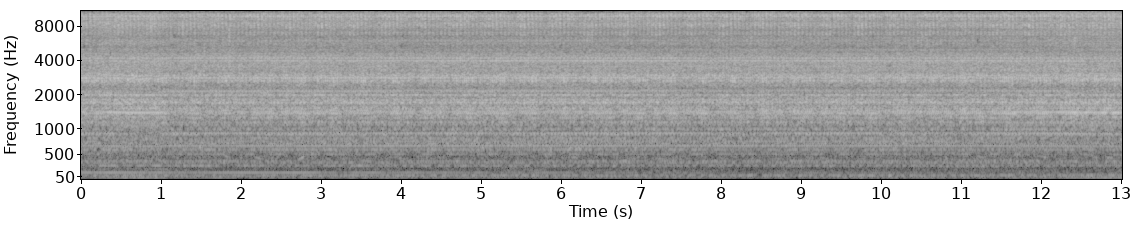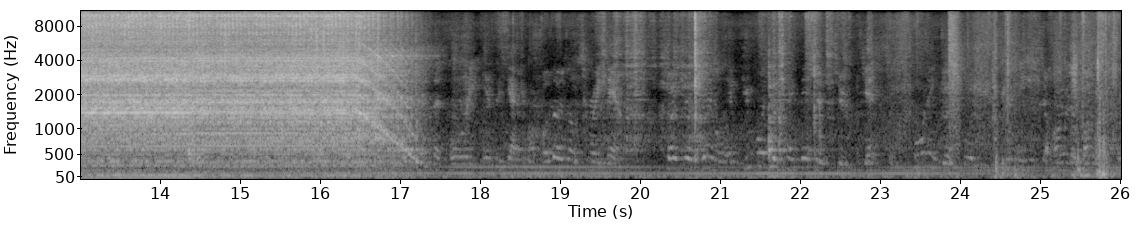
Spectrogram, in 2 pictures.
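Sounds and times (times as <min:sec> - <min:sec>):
lathe running: 0:00.0 - 0:17.4.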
